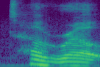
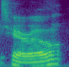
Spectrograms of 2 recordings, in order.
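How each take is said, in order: First: The word is said in a posh, haughty way. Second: The word is said in a plain, casual way. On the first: The sayer acts as if they were royalty. "like they were some sort of royalty" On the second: This is the speaker's own everyday way of saying it. "I say tarot"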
